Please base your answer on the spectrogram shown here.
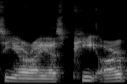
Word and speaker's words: CRISPR: with this process called crispr that's why it's pronounced c-r-i-s-p-r but pronounced crispr um this is like going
